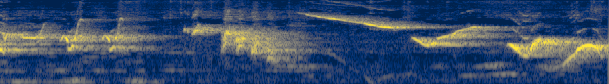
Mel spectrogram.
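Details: White-rumped shama fighter bird giving rich varied song: chattering notes, then a long descending whistle and looping slurred phrases, some low rumbling at the start.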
